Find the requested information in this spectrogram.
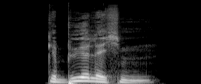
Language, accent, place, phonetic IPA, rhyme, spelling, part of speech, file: German, Germany, Berlin, [ɡəˈbyːɐ̯lɪçm̩], -yːɐ̯lɪçm̩, gebührlichem, adjective, De-gebührlichem.ogg
- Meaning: strong dative masculine/neuter singular of gebührlich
